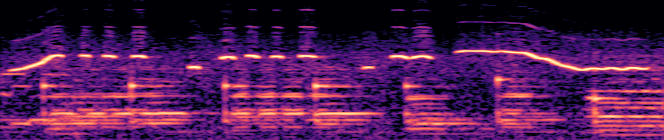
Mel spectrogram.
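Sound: human whistling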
